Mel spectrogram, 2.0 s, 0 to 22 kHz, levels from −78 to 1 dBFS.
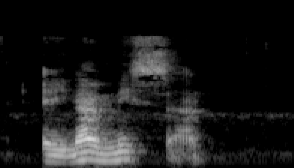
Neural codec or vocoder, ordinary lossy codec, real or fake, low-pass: none; MP3, 96 kbps; real; 9.9 kHz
